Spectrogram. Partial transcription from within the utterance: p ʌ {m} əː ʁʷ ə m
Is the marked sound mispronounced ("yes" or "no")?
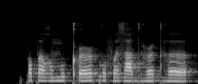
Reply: yes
